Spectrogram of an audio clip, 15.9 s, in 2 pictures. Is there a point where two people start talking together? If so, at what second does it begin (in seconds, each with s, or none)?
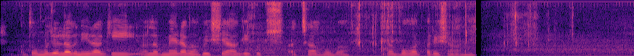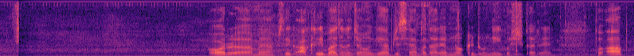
none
